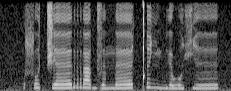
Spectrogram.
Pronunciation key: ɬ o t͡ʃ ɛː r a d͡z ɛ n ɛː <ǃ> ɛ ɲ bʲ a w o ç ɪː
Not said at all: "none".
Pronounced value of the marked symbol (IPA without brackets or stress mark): ǃ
